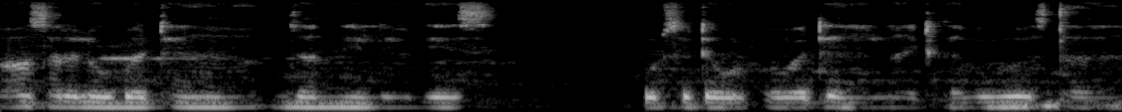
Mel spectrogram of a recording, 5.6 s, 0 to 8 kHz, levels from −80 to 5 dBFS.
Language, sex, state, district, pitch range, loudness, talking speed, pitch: Hindi, male, Bihar, Jamui, 135-165 Hz, -29 LUFS, 180 wpm, 140 Hz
